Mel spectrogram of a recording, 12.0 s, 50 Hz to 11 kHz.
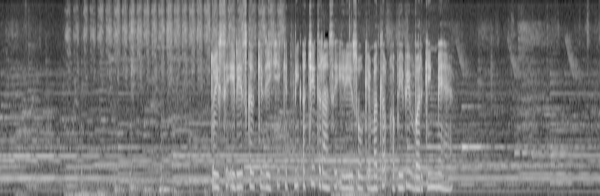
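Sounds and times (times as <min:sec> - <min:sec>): soft background music: 0:00.0 - 0:12.0
eraser scrubbing on paper: 0:01.3 - 0:05.9.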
